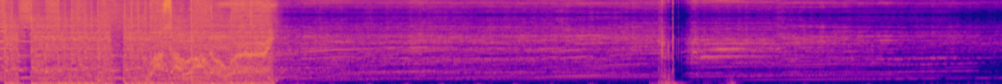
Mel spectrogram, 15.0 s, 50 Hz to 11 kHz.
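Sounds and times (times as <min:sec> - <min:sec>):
distant racing motorcycles: 0:00.0 - 0:15.0.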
